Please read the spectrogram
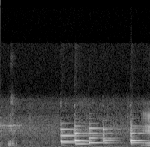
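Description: Short electronic notification jingle of about five quick notes, sounding as a phone connects to a Bluetooth thermal printer.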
